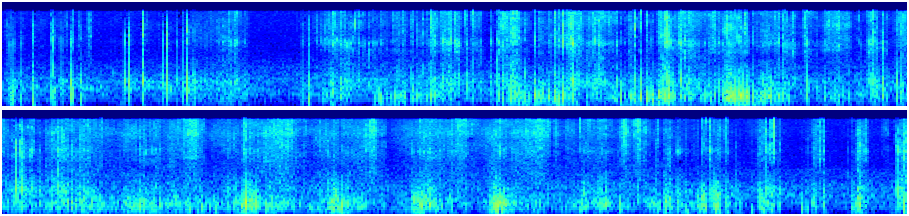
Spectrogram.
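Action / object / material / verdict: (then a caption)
scrape / granite floor tile / granite / none. Fingertips tap and short nails scratch across a flat, solid, speckled granite floor tile. The result is a dense, continuous run of soft, dull taps and crisp scraping, mostly low and mid in tone with little brightness, each tap dying away almost at once.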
